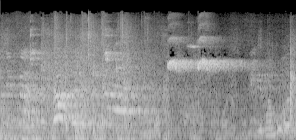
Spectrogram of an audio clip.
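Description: Floorball play in a sports hall: players shouting and stick and ball clatter on the floor, then a referee's whistle blown twice in quick succession, the second blast longer, signalling a goal.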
